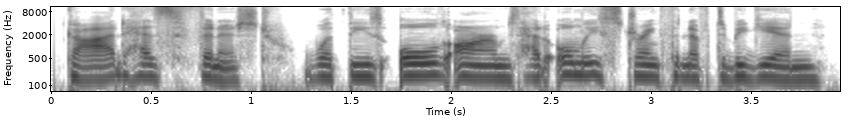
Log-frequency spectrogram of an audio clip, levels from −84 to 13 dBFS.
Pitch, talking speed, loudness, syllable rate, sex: 160 Hz, 200 wpm, -20 LUFS, 5.4 syllables/s, female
